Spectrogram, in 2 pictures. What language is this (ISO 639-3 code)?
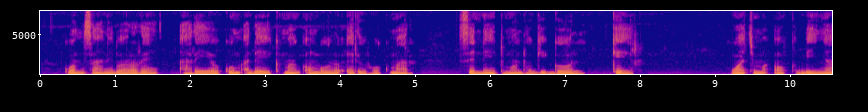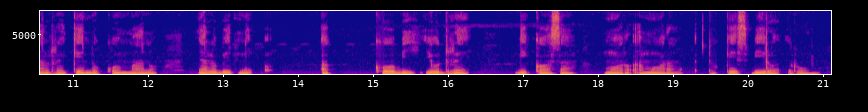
luo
